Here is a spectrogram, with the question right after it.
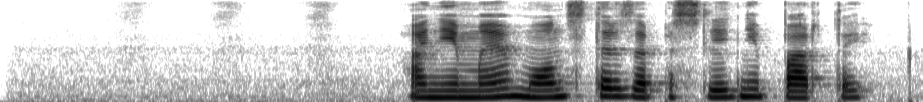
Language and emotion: Russian, neutral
